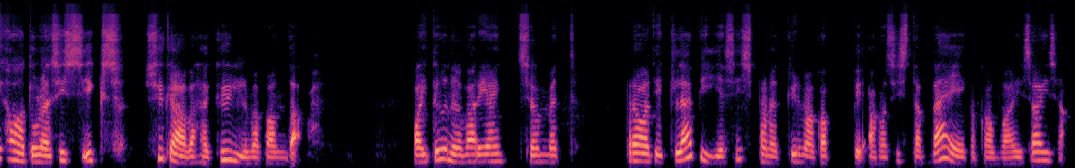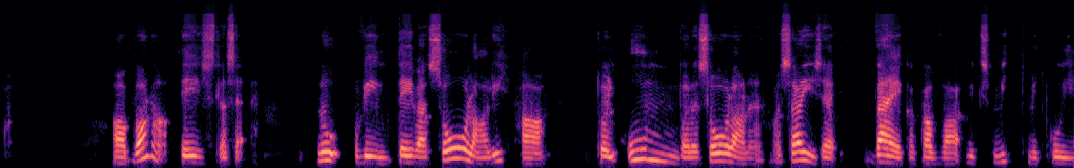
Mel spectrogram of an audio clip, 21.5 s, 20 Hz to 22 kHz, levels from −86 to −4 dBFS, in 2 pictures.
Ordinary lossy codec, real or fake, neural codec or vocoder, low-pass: Opus, 24 kbps; fake; codec, 44.1 kHz, 7.8 kbps, Pupu-Codec; 19.8 kHz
